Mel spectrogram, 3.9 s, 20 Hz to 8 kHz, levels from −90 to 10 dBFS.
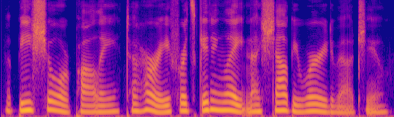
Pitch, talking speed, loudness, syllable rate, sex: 175 Hz, 260 wpm, -16 LUFS, 5.8 syllables/s, female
